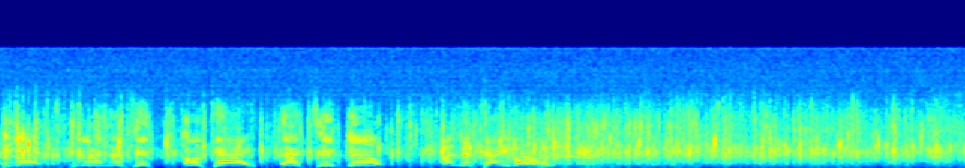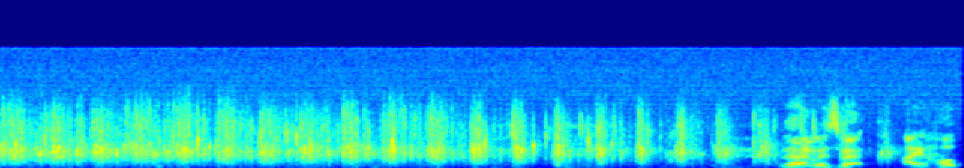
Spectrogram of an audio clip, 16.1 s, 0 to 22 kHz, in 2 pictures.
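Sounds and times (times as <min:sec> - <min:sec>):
audience applauding: 0:00.0 - 0:15.9.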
